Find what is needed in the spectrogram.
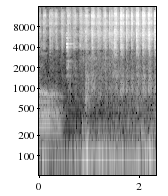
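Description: Faint handling noise and a few soft button clicks from a RadioLink RC6GS V2 transmitter as its thumb buttons scroll through the setup menu, after the trailing end of a spoken word at the start.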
